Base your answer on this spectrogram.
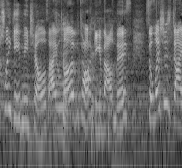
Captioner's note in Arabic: يضحك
